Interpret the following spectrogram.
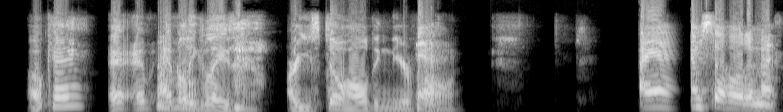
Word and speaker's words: Glazener: Emily Glazener. Did I pronounce that correctly?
